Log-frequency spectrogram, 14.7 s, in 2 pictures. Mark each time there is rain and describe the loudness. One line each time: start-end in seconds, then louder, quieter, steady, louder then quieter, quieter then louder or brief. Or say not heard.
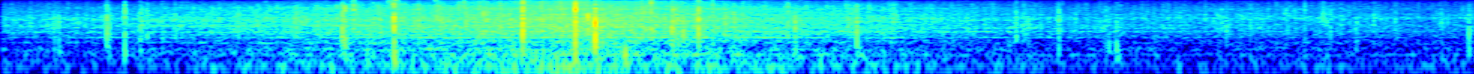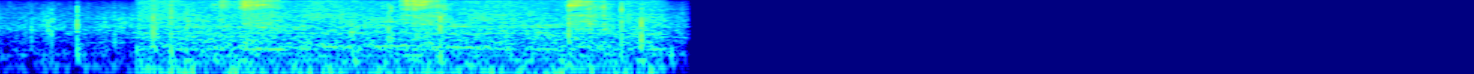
0.0-10.8 louder then quieter.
